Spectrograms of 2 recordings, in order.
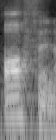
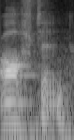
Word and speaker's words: often: I use often, I think, or often. I use both, and I'm not even aware when I use them. They're both acceptable, often and often. So don't worry about the pronunciation. Both will be acceptable.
